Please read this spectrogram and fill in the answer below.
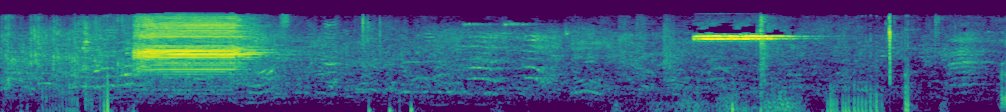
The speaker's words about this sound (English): Second quarter about to start off. And there's the buzzer. There it goes.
